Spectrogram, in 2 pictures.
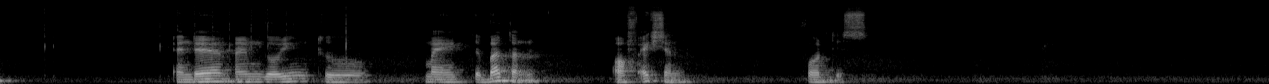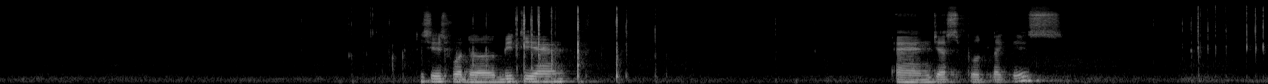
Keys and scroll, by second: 0.1 alt+Right, 1.4 alt+Right, 1.6 alt+Right, 1.8 alt+Right, 2.0 alt+Right, 2.2 alt+Right, 2.4 alt+Right, 3.2 alt+Right, 4.3 alt+Right, 15.8 super+g, 16.4 super+r, 24.3 alt+shift+Right, 24.6 alt+shift+Right, 24.8 alt+shift+Right, 25.0 alt+shift+Right, 25.2 alt+shift+Right.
